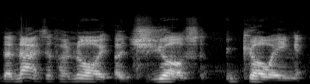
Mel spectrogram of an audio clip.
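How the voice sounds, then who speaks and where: A man's voice: mid-range voice, slow pace, bright, forceful tone, recorded from a distance. A young man with a cold, hosting a profane, rambling casual review show. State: congested from a cold. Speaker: anime review host. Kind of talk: casual recap commentary.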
